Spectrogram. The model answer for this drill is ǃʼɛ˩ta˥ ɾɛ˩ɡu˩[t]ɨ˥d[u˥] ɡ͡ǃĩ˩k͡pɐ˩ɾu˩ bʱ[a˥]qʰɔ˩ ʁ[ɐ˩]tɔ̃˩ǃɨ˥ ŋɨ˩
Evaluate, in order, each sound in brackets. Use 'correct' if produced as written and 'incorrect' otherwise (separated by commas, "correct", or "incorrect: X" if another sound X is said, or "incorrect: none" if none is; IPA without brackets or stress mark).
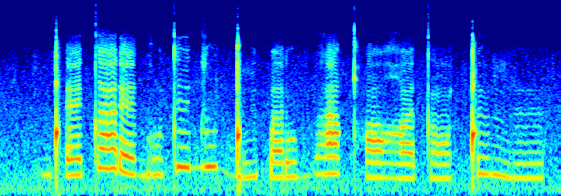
correct, correct, correct, correct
